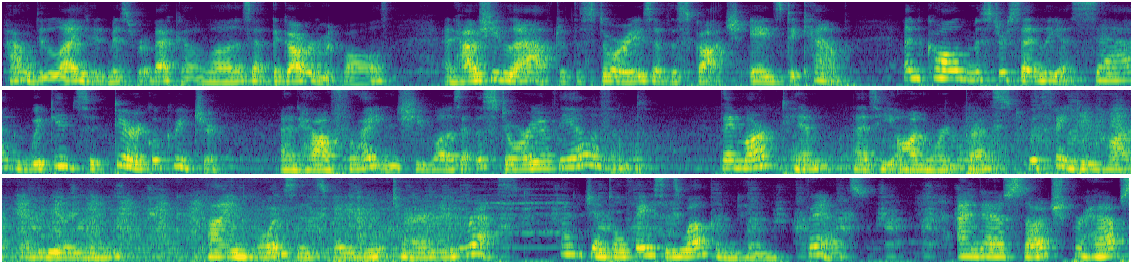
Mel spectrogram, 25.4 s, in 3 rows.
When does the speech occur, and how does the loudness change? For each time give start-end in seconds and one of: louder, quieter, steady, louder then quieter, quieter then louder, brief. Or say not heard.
0.0-13.2 steady
13.8-25.3 steady.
